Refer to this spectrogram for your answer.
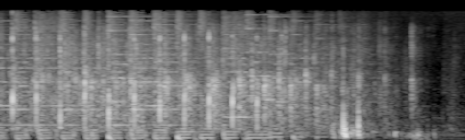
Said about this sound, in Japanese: どうぞ大きな拍手をお願いいたします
